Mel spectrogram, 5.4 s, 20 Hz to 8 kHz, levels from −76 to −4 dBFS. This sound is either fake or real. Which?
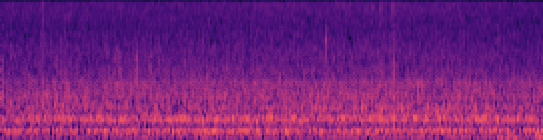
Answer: fake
